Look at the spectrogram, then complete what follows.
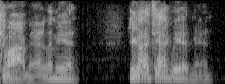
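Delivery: angry, pissed-off, griping voice. Calling a tag-team match, imitating the wrestler who wants in: imitating pissed-off Harrison. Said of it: "Harrison's pissed".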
